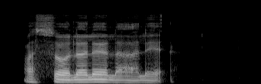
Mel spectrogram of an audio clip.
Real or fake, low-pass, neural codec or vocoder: real; 10.8 kHz; none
